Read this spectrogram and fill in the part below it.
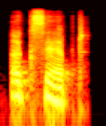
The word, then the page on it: accept: Indian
